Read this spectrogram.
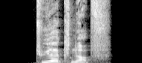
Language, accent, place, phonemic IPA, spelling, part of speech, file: German, Germany, Berlin, /ˈtyːrknɔpf/, Türknopf, noun, De-Türknopf.ogg
- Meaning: doorknob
